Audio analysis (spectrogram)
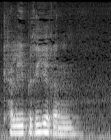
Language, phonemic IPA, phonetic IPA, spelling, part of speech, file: German, /kaliˈbʁiːʁən/, [kʰaliˈbʁiːɐ̯n], kalibrieren, verb, De-kalibrieren.ogg
- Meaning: to calibrate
